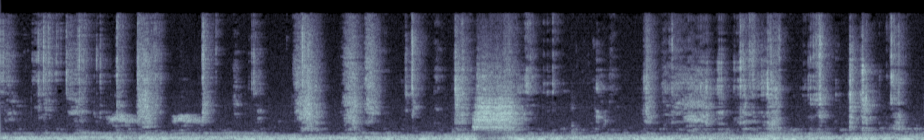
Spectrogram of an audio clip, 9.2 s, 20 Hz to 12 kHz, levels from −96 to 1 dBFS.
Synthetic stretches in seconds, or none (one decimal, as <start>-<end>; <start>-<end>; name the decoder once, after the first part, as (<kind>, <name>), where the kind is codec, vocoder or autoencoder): 3.8-9.2 (vocoder, Vocos)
